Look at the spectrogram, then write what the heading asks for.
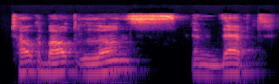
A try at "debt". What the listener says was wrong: Nice. Really good pronunciation of debt. It's a hard word to pronounce.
